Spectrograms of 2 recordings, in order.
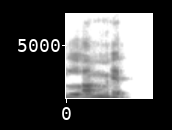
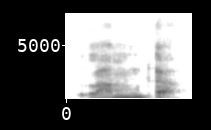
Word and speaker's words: lambda: Lambda ya kayak dalam bahasa Yunani itu lamet gitu ya mirip dengan Lamet. Lamda maaf bukan Lamet ya ee apa ya gemail.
